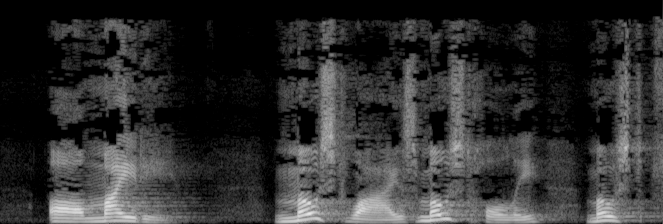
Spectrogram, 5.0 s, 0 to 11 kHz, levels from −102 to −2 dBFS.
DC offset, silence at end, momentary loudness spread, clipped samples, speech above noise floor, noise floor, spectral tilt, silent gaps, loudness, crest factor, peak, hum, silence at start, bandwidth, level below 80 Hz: under 0.1%; 0.15 s; 14 LU; under 0.1%; 46 dB; -70 dBFS; -5.5 dB/octave; none; -25 LUFS; 20 dB; -6 dBFS; none; 0.4 s; 10.5 kHz; -80 dBFS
